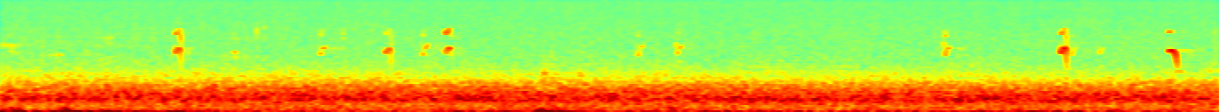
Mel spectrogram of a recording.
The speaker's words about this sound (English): Bird chittering there in flight.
